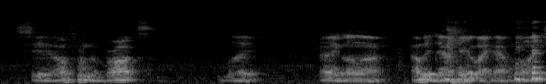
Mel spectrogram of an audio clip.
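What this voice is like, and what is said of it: Slight New York accent. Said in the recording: “I hear accent too, low key. Oh, yeah, low.”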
